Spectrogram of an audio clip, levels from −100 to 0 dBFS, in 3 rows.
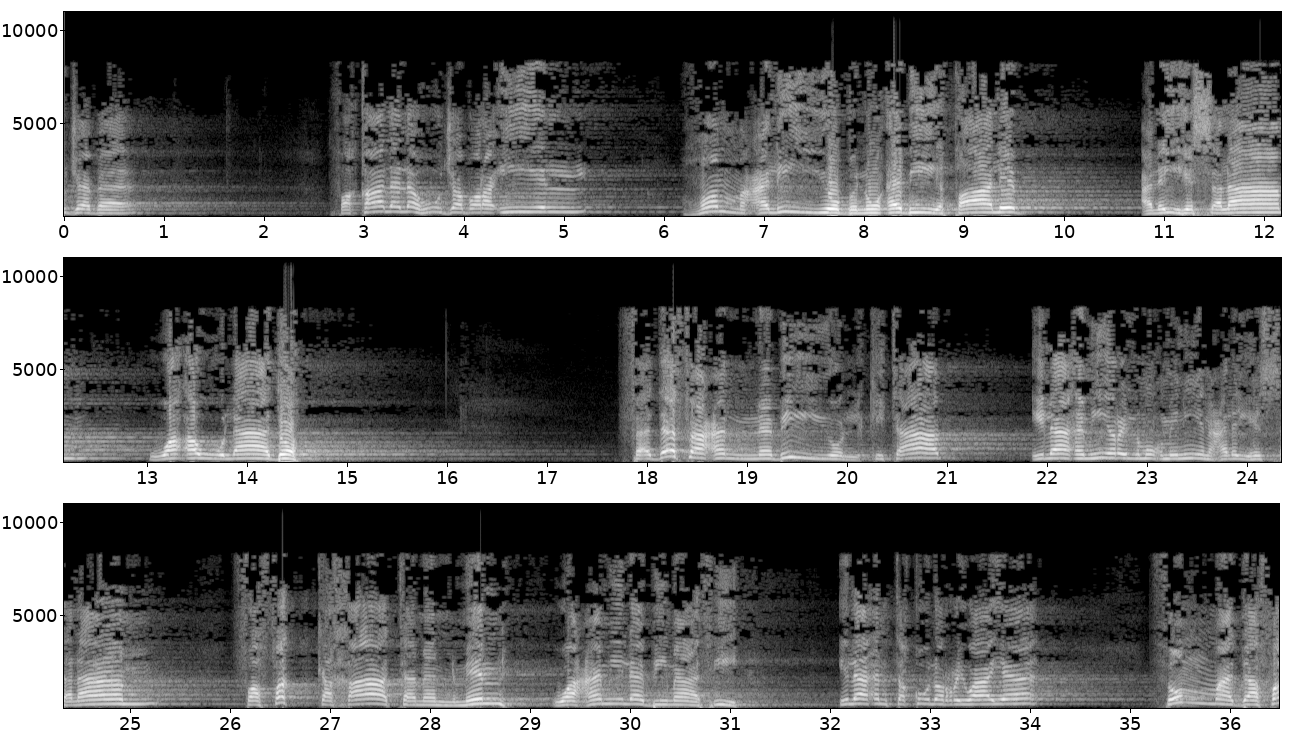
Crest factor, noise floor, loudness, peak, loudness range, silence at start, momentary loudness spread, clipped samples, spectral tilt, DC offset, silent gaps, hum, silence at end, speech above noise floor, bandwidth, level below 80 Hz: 16 dB; -65 dBFS; -14 LUFS; 0 dBFS; 9 LU; 0 s; 19 LU; under 0.1%; -5.5 dB/octave; under 0.1%; none; none; 0 s; 51 dB; 8.8 kHz; -56 dBFS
